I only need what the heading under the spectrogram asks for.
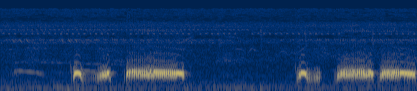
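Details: Spotted dove in fast cooing used to stir decoy birds and coach untrained ones: two hollow three-part phrases of brief double notes and an extended level coo, a faint whistle at the start.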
